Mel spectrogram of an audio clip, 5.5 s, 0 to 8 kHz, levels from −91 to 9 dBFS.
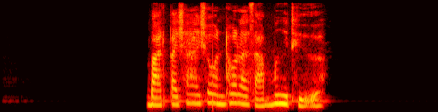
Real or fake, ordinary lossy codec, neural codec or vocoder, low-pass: real; none; none; 7.2 kHz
